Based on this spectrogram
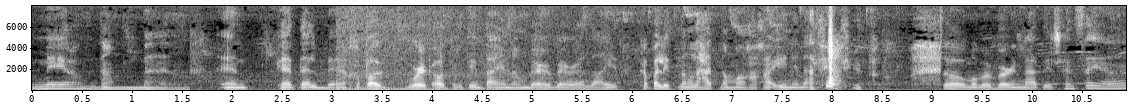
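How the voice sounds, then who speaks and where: The voice moves at a fairly slow pace with fairly even intonation. Noticeable background noise is present. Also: woman, very deep, low pitch for a woman. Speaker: travel vlogger. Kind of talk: vlog.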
